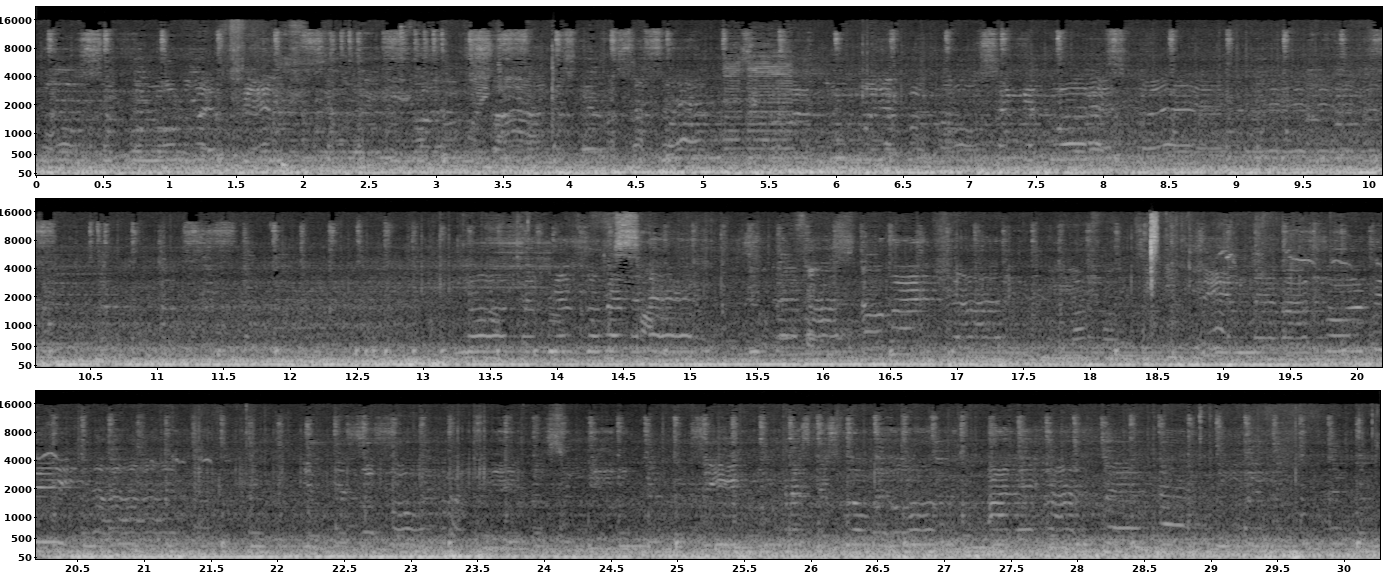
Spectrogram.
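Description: Steady road and engine rumble of a moving car heard from inside, with music and a voice playing over it.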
